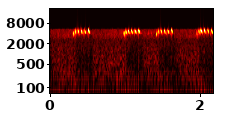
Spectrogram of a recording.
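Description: Cricket chirping: short high-pitched chirps, each a quick trill of a few pulses, repeating about every half second to second, three or four times.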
